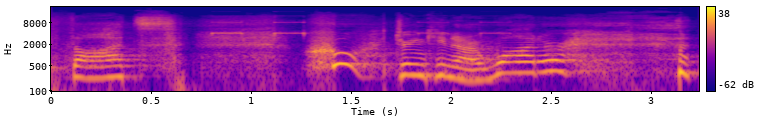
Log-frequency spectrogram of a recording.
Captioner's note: timer beeps; sighs; laughs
